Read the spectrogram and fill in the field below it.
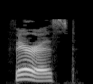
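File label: "fairest", British English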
